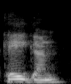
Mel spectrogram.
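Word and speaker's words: Kagan: Todo el equipo eh de Vicky Nuland con la familia Keigan, lo estoy pronunciando en inglés, eh, para que no se oiga feo.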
